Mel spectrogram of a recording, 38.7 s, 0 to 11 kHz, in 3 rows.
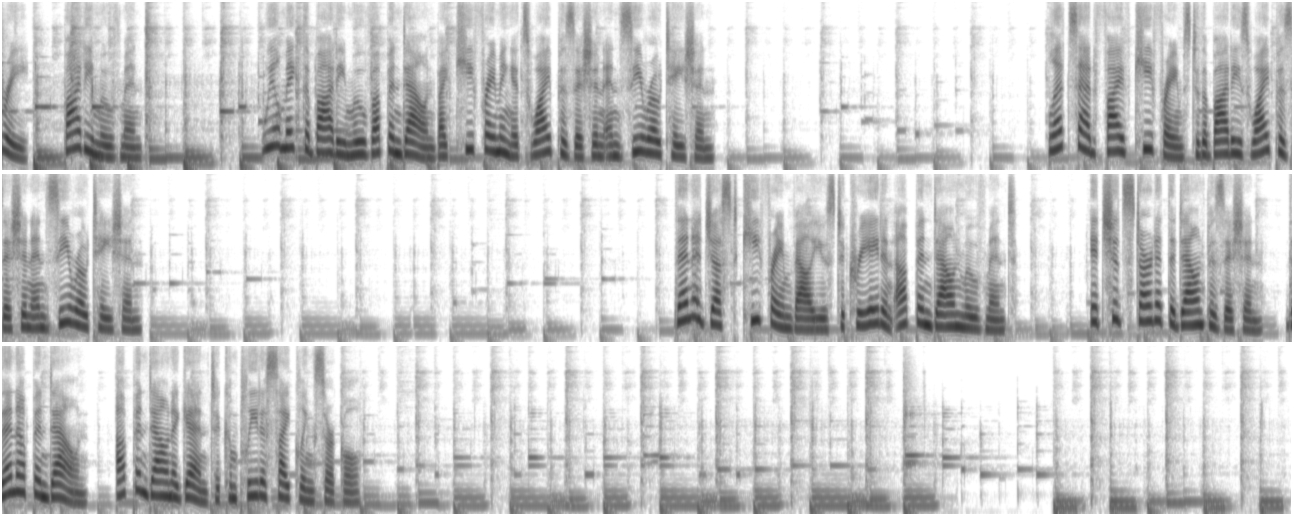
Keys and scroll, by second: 9.2 super+z, 27.3 super+c, 28.2 super+v, 37.4 super+c.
